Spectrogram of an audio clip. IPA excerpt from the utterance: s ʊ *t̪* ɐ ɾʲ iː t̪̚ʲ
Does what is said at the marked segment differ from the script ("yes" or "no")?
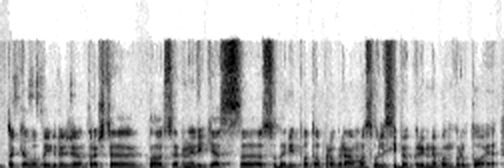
yes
